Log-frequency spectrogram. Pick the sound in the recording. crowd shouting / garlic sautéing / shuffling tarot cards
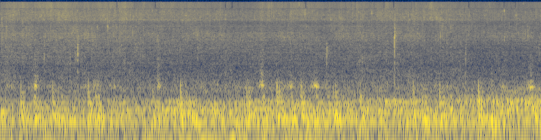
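garlic sautéing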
